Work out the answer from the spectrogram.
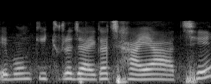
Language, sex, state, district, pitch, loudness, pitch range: Bengali, female, West Bengal, Jalpaiguri, 250 Hz, -18 LUFS, 235-265 Hz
